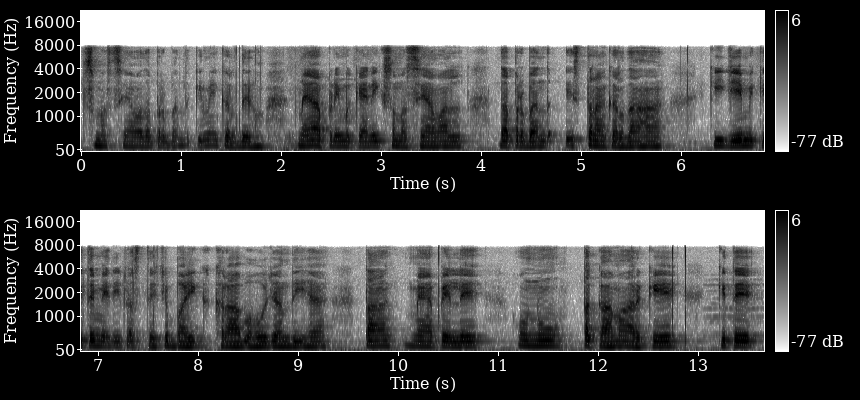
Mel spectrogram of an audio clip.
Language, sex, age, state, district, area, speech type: Punjabi, male, 30-45, Punjab, Amritsar, urban, spontaneous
